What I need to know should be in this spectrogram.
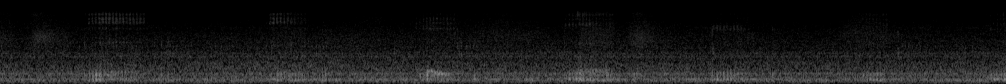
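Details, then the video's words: A cat purrs under a massage, a continuous low rumble that rises in slightly uneven surges every one and a half to two seconds, with faint airy hissing riding on several of them. "Four Purring Cats — Cat Massage"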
